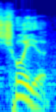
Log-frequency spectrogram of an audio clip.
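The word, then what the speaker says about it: cholla: in the southwest so I understand the correct pronunciation of this word is Choya it's a type of wood price how about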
